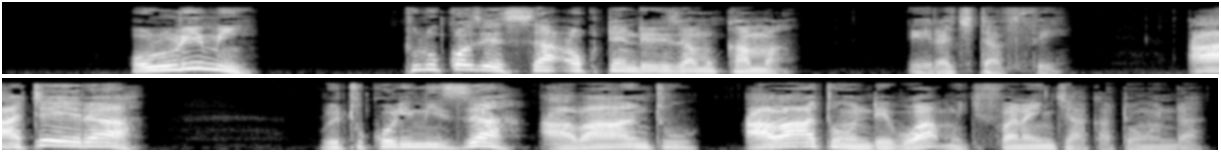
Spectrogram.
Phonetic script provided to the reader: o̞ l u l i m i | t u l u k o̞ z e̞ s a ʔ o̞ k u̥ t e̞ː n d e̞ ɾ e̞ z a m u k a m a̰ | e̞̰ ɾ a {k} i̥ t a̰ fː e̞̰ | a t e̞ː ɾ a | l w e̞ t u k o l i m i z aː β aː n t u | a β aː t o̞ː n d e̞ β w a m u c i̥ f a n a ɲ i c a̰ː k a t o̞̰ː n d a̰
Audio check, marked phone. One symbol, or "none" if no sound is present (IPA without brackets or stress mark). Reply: c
